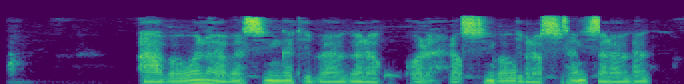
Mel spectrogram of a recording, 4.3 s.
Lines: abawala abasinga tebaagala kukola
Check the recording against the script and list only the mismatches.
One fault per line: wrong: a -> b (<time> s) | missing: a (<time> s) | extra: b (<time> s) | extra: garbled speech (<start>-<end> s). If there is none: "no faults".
extra: garbled speech (2.8-4.1 s)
